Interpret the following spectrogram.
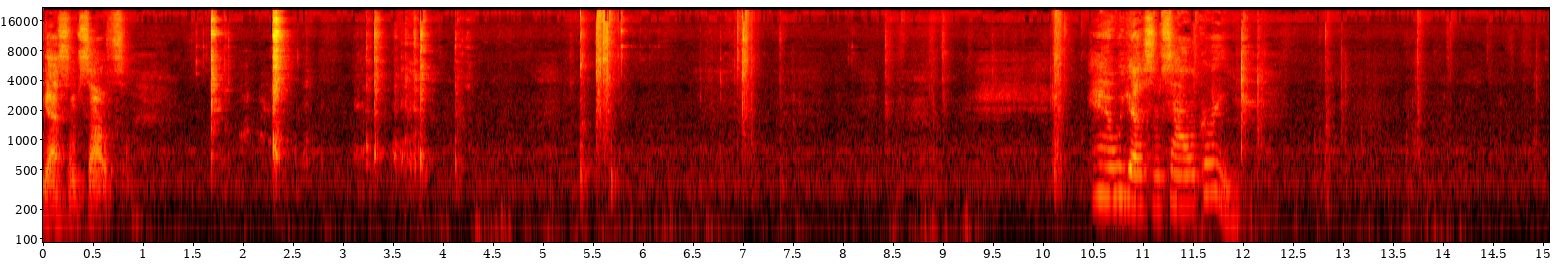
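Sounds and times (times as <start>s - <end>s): utensil clinking against dishes: 1.6s - 4.4s.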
